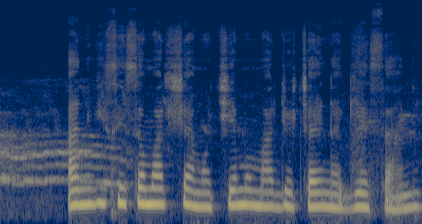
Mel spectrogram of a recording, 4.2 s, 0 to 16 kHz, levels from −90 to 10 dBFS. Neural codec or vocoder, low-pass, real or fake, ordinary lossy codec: none; 14.4 kHz; real; Opus, 64 kbps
